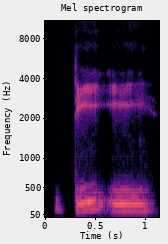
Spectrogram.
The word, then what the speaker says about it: Desharnais: Desharnais.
